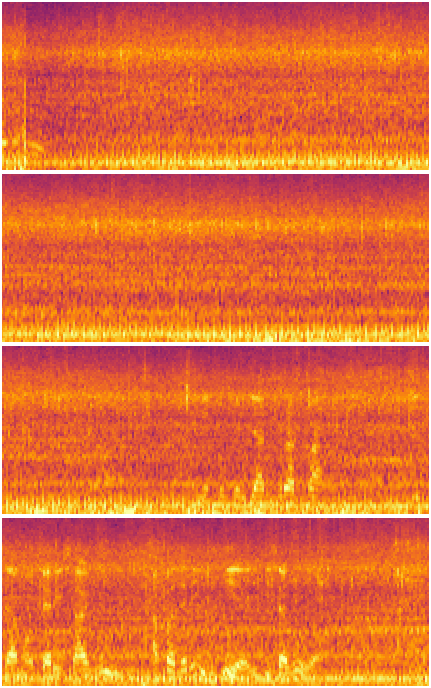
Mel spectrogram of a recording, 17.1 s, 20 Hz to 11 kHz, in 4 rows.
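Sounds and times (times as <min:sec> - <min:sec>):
engine-driven water pump running: 0:00.0 - 0:17.0.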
